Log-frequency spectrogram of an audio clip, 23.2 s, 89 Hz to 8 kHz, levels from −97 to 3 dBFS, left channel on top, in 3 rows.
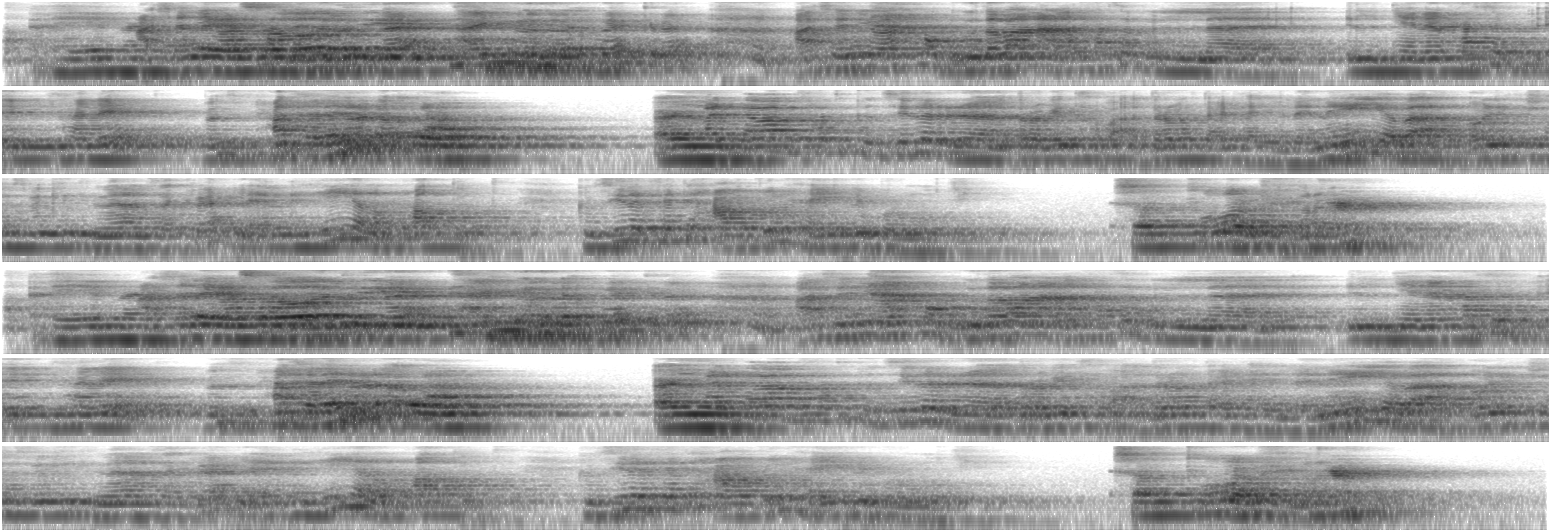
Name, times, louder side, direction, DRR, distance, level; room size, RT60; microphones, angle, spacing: voice 1, 0.1-2.9 4.3-4.6 9.1-10.0 11.0-11.4 21.0-22.2, right 2 dB, 40° right, -7 dB, 1.2 m, -24 dB
voice 2, 0.7-6.4 6.7-8.4 8.7-10.0 11.2-20.3 21.5-22.2, left 2 dB, 55° left, 0 dB, 0.6 m, -30 dB
4.4 x 3.5 x 2.6 m, 1.5 s
head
